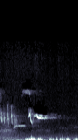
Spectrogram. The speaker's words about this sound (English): And it's that sort of mixture of scrub habitat which is just perfect for birds. The birch here is just teeming with birdsong.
